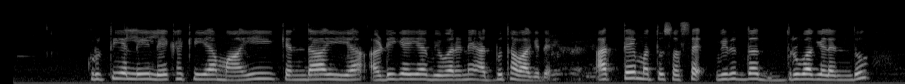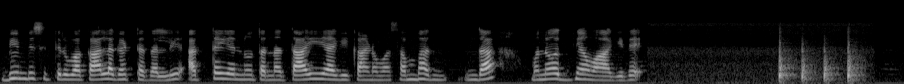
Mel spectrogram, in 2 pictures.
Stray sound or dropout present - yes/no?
yes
